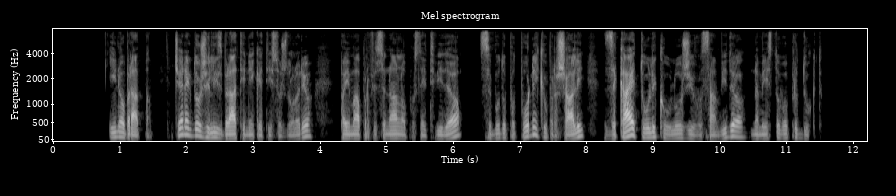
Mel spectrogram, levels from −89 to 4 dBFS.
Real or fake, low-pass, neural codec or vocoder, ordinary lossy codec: real; 7.2 kHz; none; none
